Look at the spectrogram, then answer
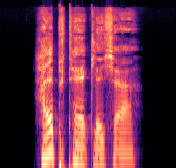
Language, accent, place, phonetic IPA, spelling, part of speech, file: German, Germany, Berlin, [ˈhalpˌtɛːklɪçɐ], halbtäglicher, adjective, De-halbtäglicher.ogg
- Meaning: inflection of halbtäglich: 1. strong/mixed nominative masculine singular 2. strong genitive/dative feminine singular 3. strong genitive plural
